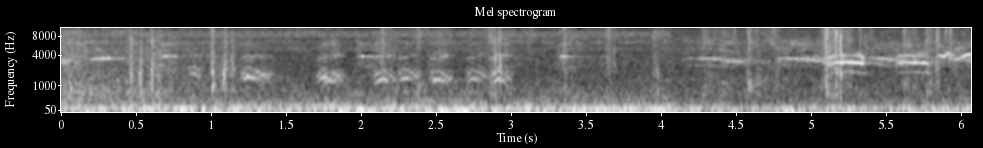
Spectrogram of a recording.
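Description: Faint outdoor ambience of wild birds calling: short high falling whistled notes at the start and again near the end, and a quick run of lower repeated calls between about one and three seconds in, with a few faint clicks.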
